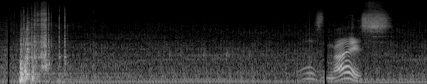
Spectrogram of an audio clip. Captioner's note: slab banging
